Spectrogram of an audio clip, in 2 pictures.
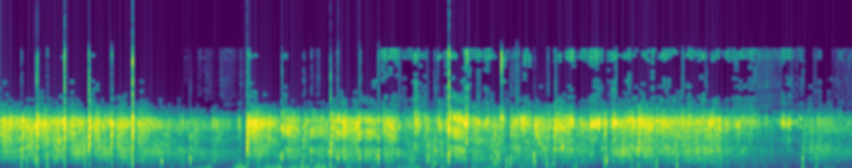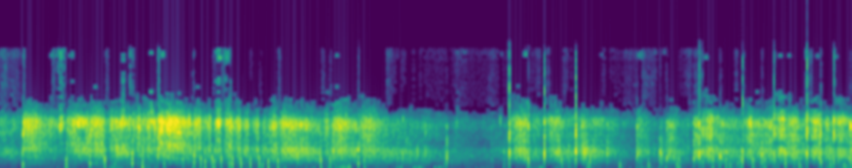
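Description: Rapid, repeated gunshots cracking in quick succession, mixed with rustling as the phone is jostled near the ground.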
